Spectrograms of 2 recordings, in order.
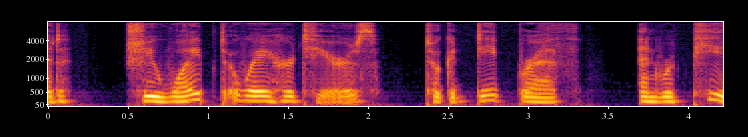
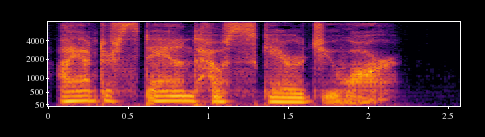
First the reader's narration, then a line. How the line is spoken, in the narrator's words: whisper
